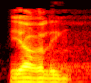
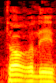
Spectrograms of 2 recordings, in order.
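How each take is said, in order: First: The verb begins with a y sound. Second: The verb begins with a t sound. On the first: "بالياء" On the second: "بالتاء"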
